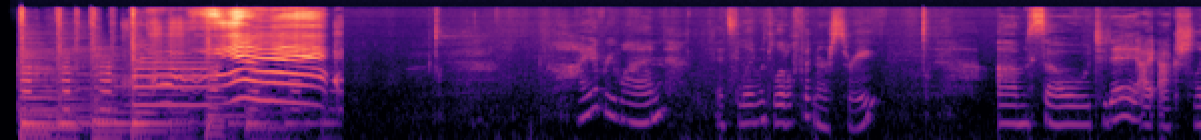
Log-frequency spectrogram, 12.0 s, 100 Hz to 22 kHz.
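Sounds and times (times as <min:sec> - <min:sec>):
baby wailing: 0:01.2 - 0:03.4.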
